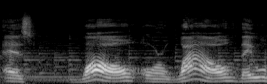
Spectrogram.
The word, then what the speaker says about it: Waw: all unanimously stated that the sixth letter of the Hebrew alphabet is pronounced WaW, not VaV.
